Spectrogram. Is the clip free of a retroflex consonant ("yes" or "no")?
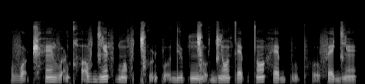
no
